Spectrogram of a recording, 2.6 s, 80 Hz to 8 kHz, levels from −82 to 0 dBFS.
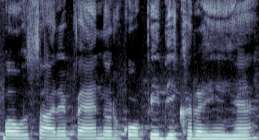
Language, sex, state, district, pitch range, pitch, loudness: Hindi, female, Haryana, Charkhi Dadri, 195-205 Hz, 200 Hz, -14 LUFS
